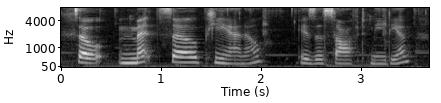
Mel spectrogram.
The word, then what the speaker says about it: mezzo: Think of that like pizza. This is an Italian pronunciation. The ZZ is za. So mezzo.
